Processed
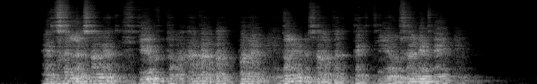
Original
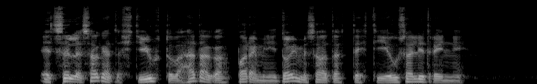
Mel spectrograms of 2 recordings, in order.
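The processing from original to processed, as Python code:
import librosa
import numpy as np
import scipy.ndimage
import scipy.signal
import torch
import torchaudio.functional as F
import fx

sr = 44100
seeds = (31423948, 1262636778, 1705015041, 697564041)

y = fx.lower_of_two(x, sr, delay_ms=0.66)
y = fx.room_shoebox(y, sr, seeds[0], volume_m3=410.0, walls='furnished', distance_m=6.1)
y = fx.upward_expand(y, sr, threshold_db=-27.0, expansion=1.5)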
